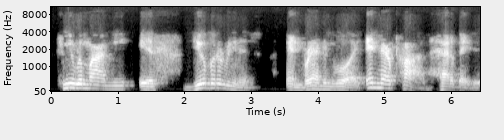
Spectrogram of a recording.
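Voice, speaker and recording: This man has a normal speaking voice at medium pitch, with lively intonation. He speaks at a fairly slow pace. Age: 30s. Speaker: caller. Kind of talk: voicemail. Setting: phone voicemail.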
